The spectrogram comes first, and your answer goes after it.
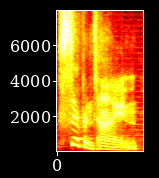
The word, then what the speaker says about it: Serpentine: We are taking a moment to travel to the fictional world of Serpentine, pronounced like turpentine.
